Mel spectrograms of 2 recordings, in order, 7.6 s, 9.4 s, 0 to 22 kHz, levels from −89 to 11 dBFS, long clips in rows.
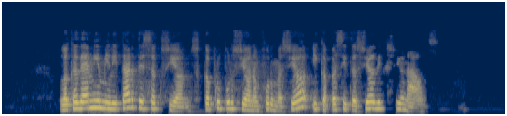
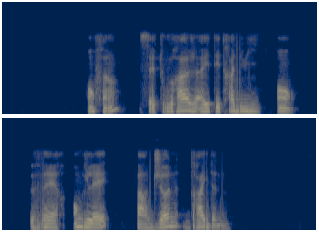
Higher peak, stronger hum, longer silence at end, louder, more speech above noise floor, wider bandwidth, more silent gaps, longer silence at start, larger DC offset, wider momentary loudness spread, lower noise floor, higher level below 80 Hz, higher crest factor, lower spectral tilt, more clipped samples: first, -2 dBFS vs -16 dBFS; neither; about the same, 1.25 s vs 1.3 s; first, -16 LUFS vs -33 LUFS; first, 65 dB vs 57 dB; about the same, 6.8 kHz vs 7.2 kHz; neither; second, 0.9 s vs 1.3 s; neither; about the same, 10 LU vs 11 LU; second, -81 dBFS vs -89 dBFS; about the same, -62 dBFS vs -62 dBFS; second, 14 dB vs 20 dB; first, -8 dB/octave vs -6 dB/octave; neither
